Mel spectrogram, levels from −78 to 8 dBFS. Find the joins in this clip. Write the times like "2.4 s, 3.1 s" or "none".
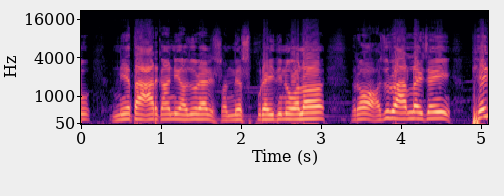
none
